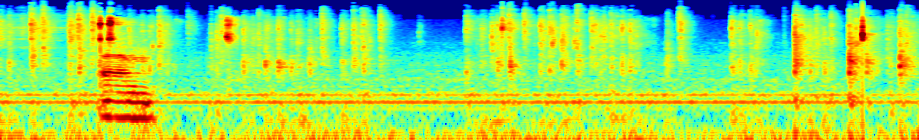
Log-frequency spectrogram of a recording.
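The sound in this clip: Typing on a computer keyboard while writing a message in the chat during an online group Q&A: many rapid keystroke clicks in uneven bursts with short pauses, over a steady low hum.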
